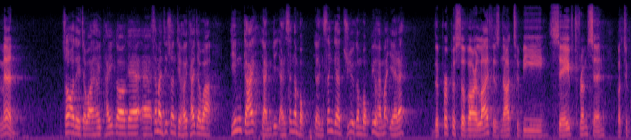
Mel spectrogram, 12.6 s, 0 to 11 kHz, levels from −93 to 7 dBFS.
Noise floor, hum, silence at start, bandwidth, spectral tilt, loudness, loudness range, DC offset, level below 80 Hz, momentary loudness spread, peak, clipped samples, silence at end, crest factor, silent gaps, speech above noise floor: -59 dBFS; none; 0 s; 10 kHz; -3.5 dB/octave; -29 LUFS; 5 LU; under 0.1%; -60 dBFS; 11 LU; -12 dBFS; under 0.1%; 0.05 s; 18 dB; none; 30 dB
